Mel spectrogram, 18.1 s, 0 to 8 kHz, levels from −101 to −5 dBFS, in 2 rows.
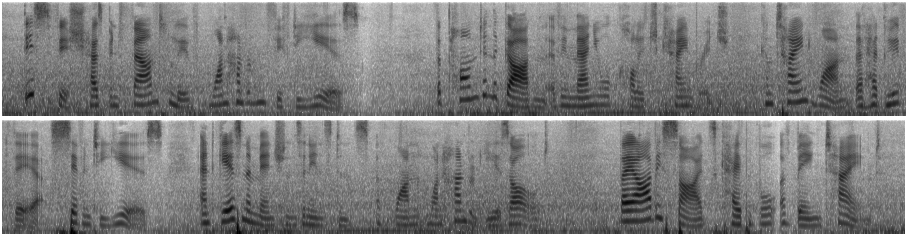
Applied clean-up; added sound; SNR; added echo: none; Walk, footsteps / Waves, surf / Wind; 10 dB; none.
